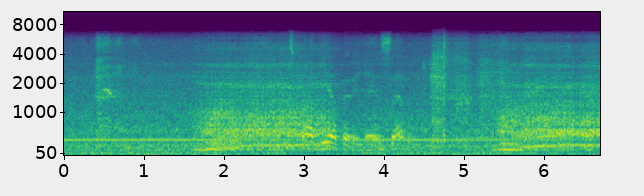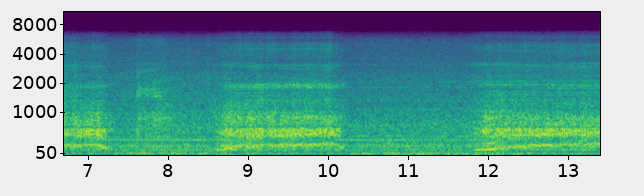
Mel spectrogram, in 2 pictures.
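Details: Sleeper snoring every night: loud, harsh, rattling snoring with long drawn breaths, about four cycles in thirteen seconds, over room hum; snoring.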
